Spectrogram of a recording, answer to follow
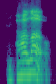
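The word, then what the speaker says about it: Pahlo: This is Paolo. That is that it's spelled P-A-H, and there's a space, L-O. from the back. Okay. Paulo.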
